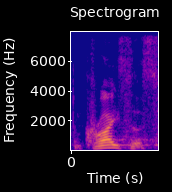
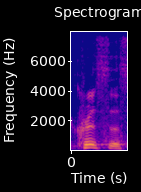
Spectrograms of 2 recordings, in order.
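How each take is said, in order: First: The word is pronounced as in English. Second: The word is pronounced as in Greek. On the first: "You want to pronounce that in English?" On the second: "It'd be Chrysis in Greek"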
